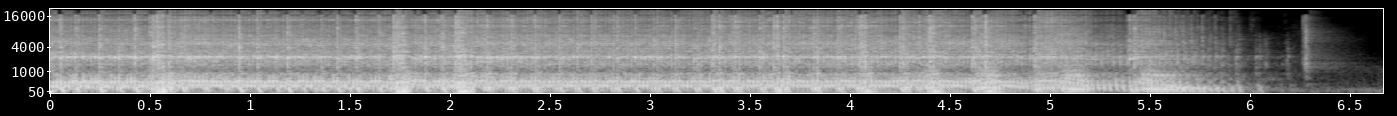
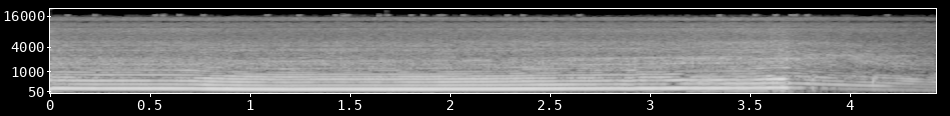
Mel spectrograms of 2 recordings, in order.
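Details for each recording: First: Stihl 034 chainsaw with broken, half-gone fuel line, primed by squirting mixed fuel down the carburetor throat: fires and revs hard about five seconds, then sputters and dies as the primed fuel runs out, fuel starvation. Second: Stihl 034 chainsaw, brought in for starting but not idling, after repair including a broken fuel line: high steady note holding speed through the cut then easing off cleanly; starts easily, idles, accelerates well under load.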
